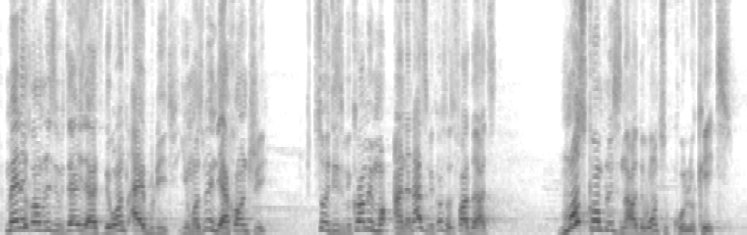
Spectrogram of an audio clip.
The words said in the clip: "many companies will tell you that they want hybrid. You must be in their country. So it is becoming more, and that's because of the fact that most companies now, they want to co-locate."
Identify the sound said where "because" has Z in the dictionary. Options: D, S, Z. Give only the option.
S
